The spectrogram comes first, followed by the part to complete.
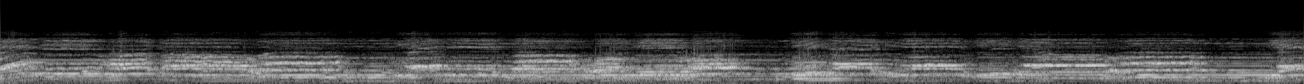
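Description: A mixed group of men's and women's voices singing a Podhale highlander (góral) folk song together, in long held notes, with a brief break between phrases about two-thirds of the way through.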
